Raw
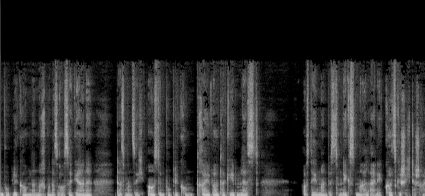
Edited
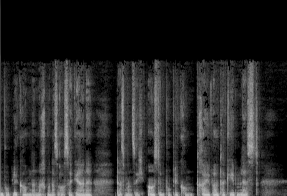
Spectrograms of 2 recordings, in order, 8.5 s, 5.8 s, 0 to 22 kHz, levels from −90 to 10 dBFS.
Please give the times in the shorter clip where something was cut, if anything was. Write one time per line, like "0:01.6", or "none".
none

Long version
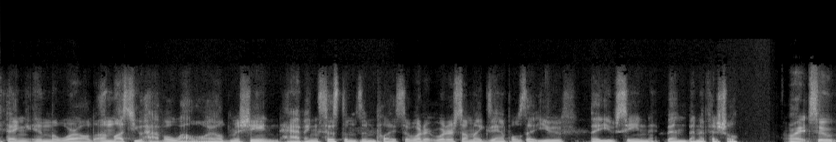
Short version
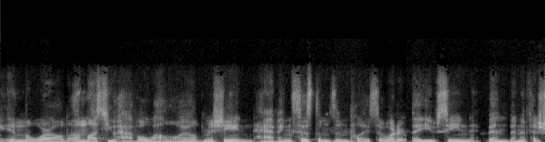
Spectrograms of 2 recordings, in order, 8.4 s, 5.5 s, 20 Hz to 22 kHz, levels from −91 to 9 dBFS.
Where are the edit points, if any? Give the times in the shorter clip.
0:04.1

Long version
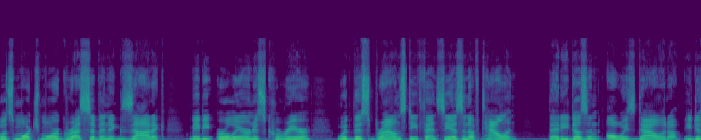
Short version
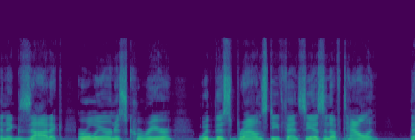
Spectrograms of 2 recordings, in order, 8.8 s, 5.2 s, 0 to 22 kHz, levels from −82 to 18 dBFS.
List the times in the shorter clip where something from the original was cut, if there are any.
0:00.9

